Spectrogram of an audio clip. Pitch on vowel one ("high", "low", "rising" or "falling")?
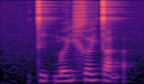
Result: low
